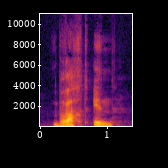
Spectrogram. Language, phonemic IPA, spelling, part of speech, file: Dutch, /ˈbrɑxt ˈɪn/, bracht in, verb, Nl-bracht in.ogg
- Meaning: singular past indicative of inbrengen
